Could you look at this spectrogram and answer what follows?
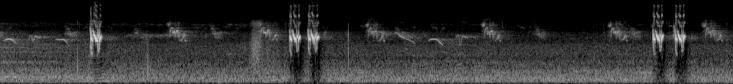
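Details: Pet budgerigar chirping: a single sharp note, then a double chirp, a pause, and another double chirp near the end, amid soft background bird twitter.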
